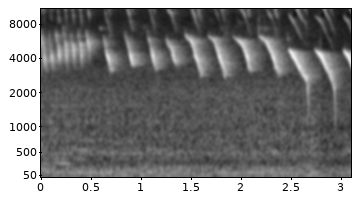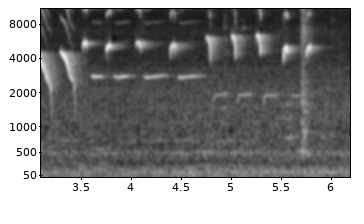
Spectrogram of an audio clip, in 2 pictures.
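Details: Canary singing a varied phrase: fast chips, then loud downward-swooping whistles repeated evenly, followed by short level notes and soft lower tones.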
